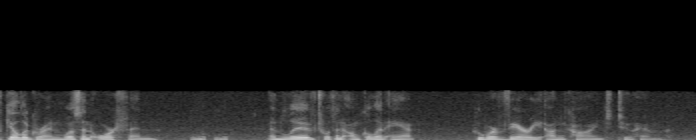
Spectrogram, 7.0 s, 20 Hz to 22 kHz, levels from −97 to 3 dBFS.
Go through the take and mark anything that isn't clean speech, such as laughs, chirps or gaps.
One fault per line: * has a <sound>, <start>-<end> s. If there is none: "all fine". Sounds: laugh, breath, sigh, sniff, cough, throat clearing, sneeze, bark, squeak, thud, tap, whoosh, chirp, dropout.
* has a laugh, 1.9-2.3 s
